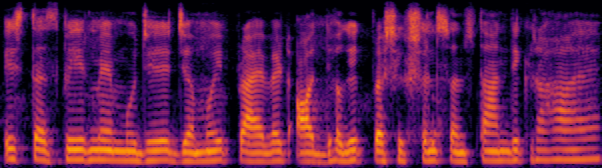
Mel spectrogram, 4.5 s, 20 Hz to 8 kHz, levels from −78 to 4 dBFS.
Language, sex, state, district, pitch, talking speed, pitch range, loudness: Hindi, female, Bihar, Jamui, 165 Hz, 160 wpm, 160-170 Hz, -17 LUFS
